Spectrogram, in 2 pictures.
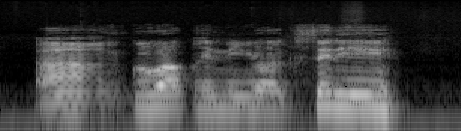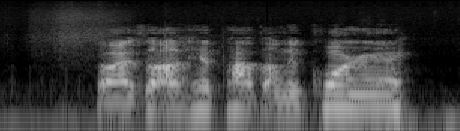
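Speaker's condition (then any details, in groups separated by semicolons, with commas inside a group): Cerebral palsy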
